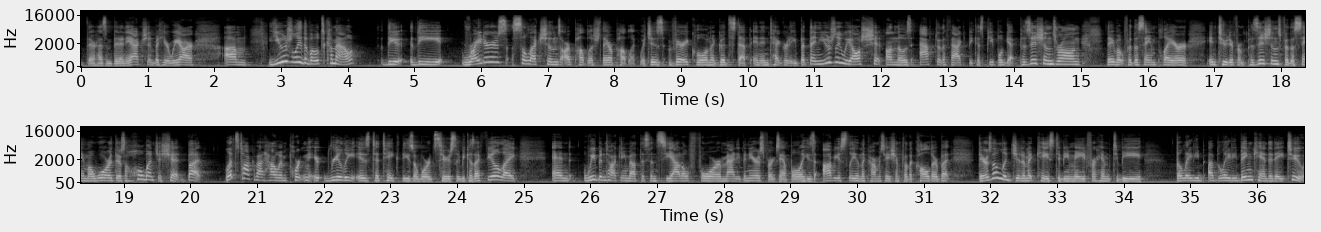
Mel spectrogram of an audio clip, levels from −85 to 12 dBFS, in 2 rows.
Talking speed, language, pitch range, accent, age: 210 wpm, English, 160-195 Hz, American, 40-59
